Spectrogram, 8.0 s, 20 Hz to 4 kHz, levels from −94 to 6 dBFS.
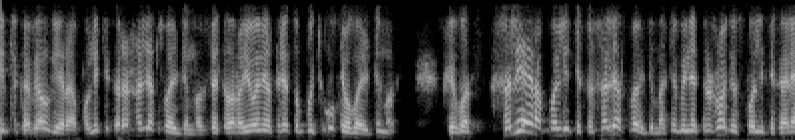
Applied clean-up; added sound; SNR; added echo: neural mask model Resemble Enhance denoiser.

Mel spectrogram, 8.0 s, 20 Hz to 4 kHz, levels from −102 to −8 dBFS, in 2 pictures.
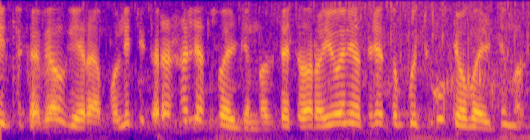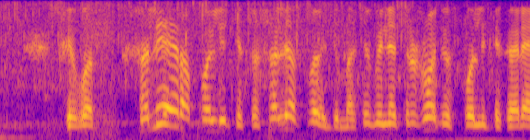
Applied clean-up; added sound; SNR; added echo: none; Liquid; 18 dB; none.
